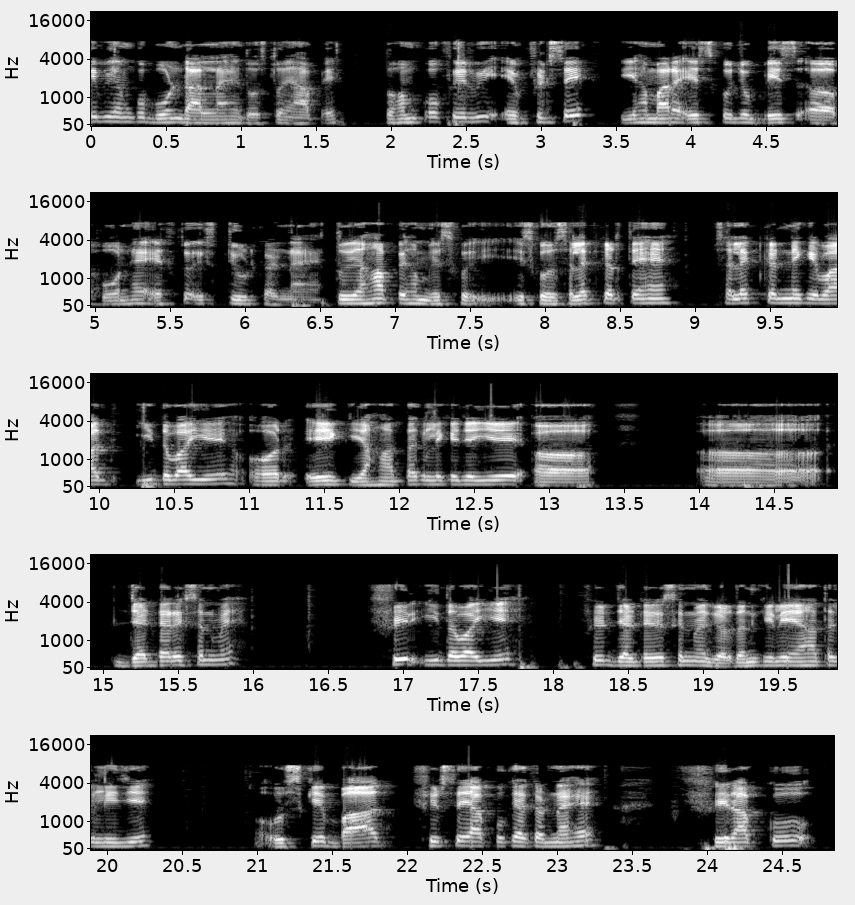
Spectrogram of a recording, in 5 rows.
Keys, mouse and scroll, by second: 4.0 click, 5.1 click, 6.0 click, 6.7 click, 9.0 click, 10.5 e, 21.1-23.4 middle drag, 23.4 KP_1.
